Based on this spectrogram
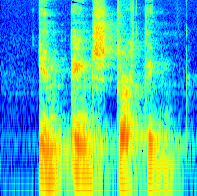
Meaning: collapse, breakdown
- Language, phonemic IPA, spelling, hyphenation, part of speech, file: Dutch, /ɪˈnenstɔrtɪŋ/, ineenstorting, in‧een‧stor‧ting, noun, Nl-ineenstorting.ogg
